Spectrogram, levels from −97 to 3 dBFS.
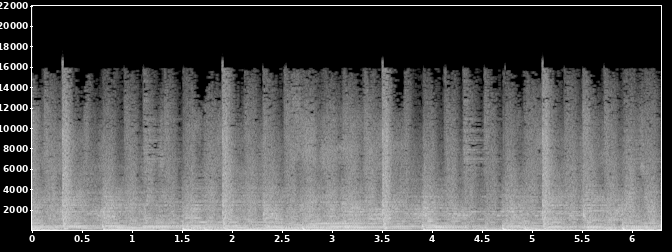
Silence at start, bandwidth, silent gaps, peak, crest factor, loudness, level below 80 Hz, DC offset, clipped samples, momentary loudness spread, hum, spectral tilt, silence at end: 0 s; 16.5 kHz; none; 0 dBFS; 10 dB; -13 LUFS; -14 dBFS; under 0.1%; under 0.1%; 3 LU; none; -4.5 dB/octave; 0 s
